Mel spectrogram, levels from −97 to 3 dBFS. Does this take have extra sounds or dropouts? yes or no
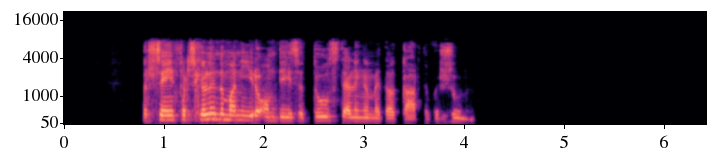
no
